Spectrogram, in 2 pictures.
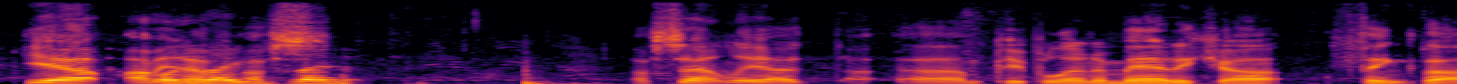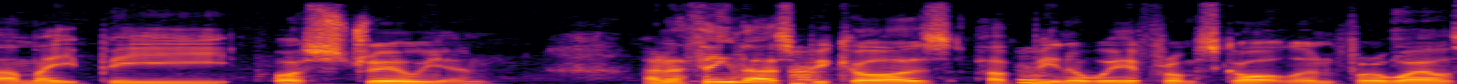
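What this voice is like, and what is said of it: Scottish accent, somewhat mixed. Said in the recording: “you're from Scotland ... my accent is a little bit confused ... They know it's not English”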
